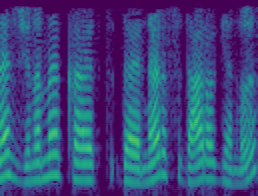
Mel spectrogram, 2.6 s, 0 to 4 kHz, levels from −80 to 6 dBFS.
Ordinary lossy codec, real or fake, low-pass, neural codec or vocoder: MP3, 24 kbps; fake; 3.6 kHz; codec, 16 kHz in and 24 kHz out, 1 kbps, XY-Tokenizer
